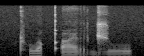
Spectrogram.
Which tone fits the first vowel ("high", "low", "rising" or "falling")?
low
